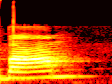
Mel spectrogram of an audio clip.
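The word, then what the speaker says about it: balm: Then बाम बाम में भी L silent हो जाता है और सीधा आ के बाद म के साउंड आते हैं। तो यह हो गया बाम।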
